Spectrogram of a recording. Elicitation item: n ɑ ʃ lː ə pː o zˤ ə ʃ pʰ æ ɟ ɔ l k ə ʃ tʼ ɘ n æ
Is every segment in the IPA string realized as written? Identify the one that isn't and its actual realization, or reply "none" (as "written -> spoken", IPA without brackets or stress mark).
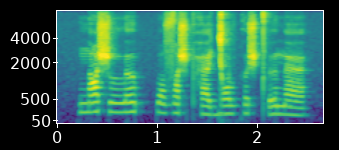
none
